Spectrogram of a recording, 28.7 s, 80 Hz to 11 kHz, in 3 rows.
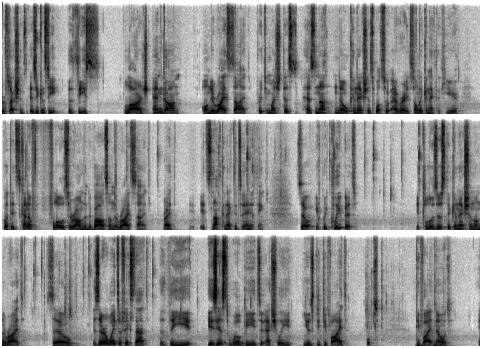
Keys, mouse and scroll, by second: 5.3-7.1 scroll, 8.8-10.4 scroll, 23.3 Tab, 23.8 typing, 25.0-28.2 typing.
